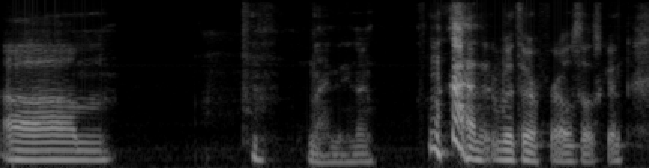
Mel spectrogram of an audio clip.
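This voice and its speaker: A somewhat breathy man's voice at medium pitch, with an American accent and ordinary pitch variation. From California. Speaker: crypto trader. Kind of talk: casual livestream chat.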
